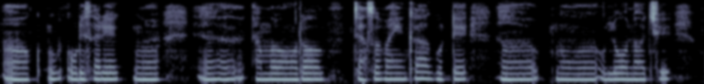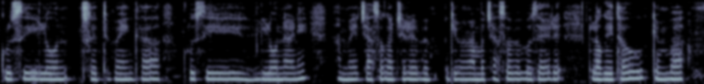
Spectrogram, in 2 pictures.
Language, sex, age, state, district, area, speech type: Odia, female, 18-30, Odisha, Jagatsinghpur, urban, spontaneous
